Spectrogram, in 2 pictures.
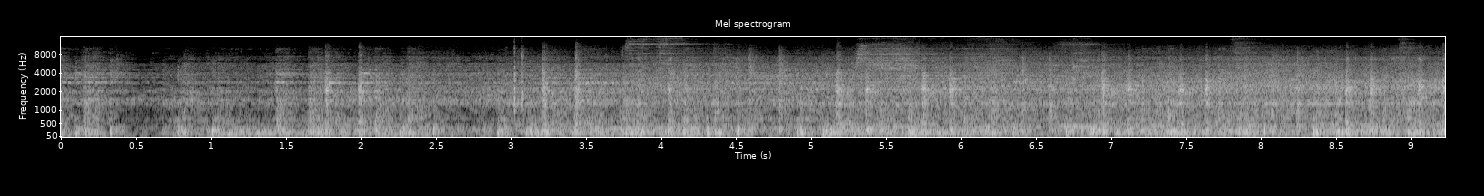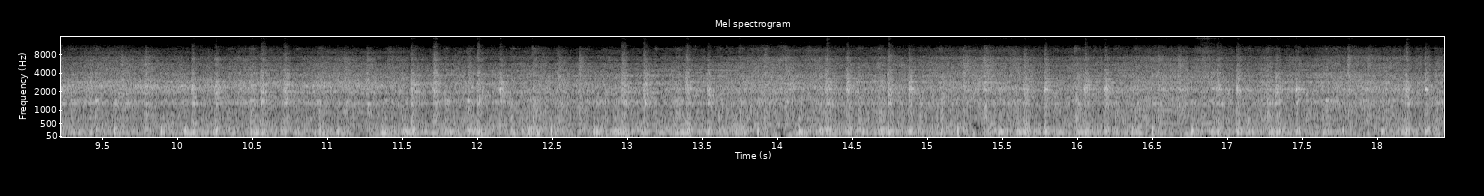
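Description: Electric commuter train (EMU) passing close by, its wheels clacking steadily over the rail joints with a continuous rushing noise.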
